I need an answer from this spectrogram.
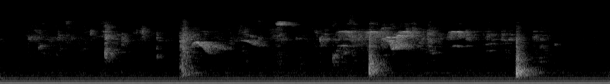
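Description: Small birds chirping in short, quick calls, over a steady low hum, with three sharp knocks spread through it.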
